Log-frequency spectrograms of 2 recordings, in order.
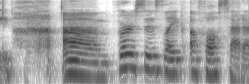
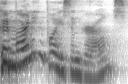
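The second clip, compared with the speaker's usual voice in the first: put-on high, swooping children's entertainer voice; 7 semitones higher than usual. Demonstrating a lively speaking style: children's entertainer voice.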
